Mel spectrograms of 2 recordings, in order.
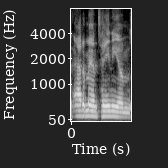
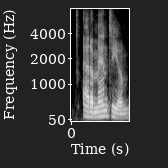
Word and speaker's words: adamantium: Like, the example I think of is when Rascas said he had an adamantanium skeleton like Wolverine, which is granted it's a made up metal, adamantium, but he added a whole extra syllable to the word.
